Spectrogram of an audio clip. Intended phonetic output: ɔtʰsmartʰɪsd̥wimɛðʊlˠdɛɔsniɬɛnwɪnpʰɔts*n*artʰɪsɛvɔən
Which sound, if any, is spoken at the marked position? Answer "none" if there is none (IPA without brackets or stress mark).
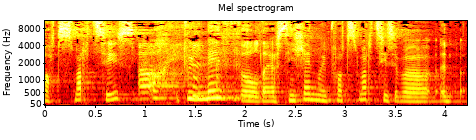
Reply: m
